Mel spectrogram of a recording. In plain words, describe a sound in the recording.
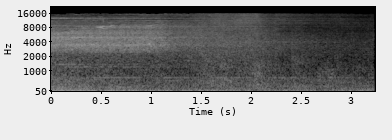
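A bright, shimmering victory chime rings out and fades.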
